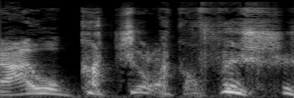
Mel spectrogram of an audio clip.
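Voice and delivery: mock threat, put-on voice; hammed-up villain menace; imitating Ricochet. Wrestler with scissors threatening his rival, mock menace. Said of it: "he's like".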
